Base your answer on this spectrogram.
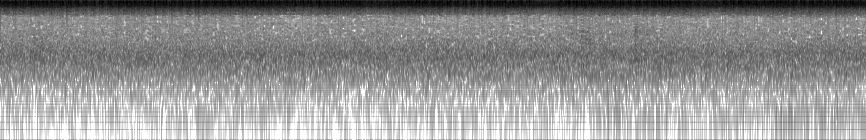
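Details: Continuous cricket chirping from males stridulating by scraping one wing across the serrated vein of the other; an unbroken, very high, even buzzing trill with slight waver in loudness and a low background hiss.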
